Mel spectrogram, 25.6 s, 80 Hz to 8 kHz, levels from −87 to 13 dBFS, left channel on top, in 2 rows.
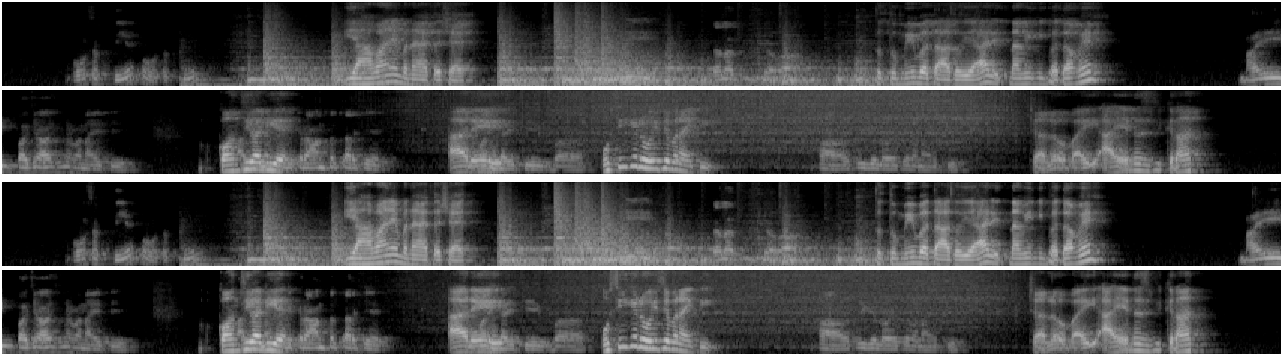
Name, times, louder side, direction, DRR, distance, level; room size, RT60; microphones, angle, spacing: voice 1, 0.7-2.0 5.8-6.7 7.0-8.0 12.4-14.1 15.1-16.6 17.4-18.6 21.0-22.4, right 1 dB, 45° right, 8 dB, 1.7 m, -37 dB
sound 1, 1.8-9.9, right 1 dB, 20° right, 1.4 m, -33 dB
voice 2, 3.4-4.6 8.7-11.0 15.0-15.6 17.3-17.8 18.8-19.9 23.1-24.7, right 3 dB, 60° right, 7 dB, 1.0 m, -24 dB
Rattle (instrument), 16.3-23.2, left 3 dB, 15° left, 2.2 m, -45 dB
17.0 x 8.8 x 6.2 m, 0.41 s
head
